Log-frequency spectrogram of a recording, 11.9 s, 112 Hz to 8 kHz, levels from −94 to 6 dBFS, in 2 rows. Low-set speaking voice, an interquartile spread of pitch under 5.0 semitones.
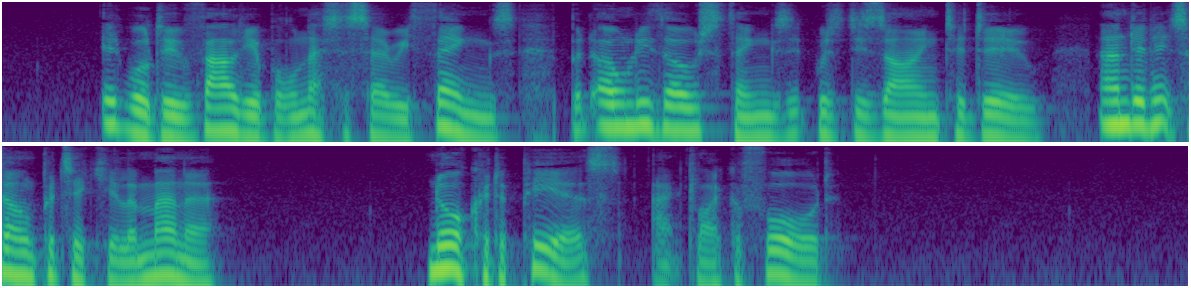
No: low, 130 Hz; average, 5.3 semitones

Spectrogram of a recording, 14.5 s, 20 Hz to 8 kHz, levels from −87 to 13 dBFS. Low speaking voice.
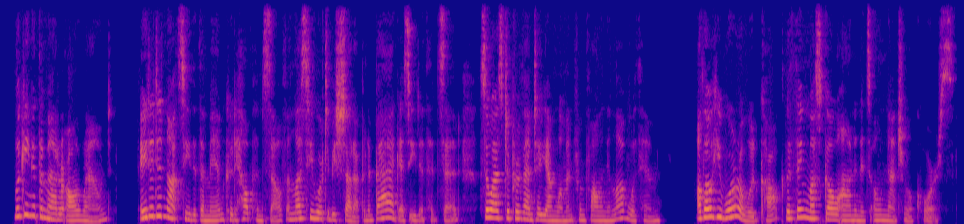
No: high, 200 Hz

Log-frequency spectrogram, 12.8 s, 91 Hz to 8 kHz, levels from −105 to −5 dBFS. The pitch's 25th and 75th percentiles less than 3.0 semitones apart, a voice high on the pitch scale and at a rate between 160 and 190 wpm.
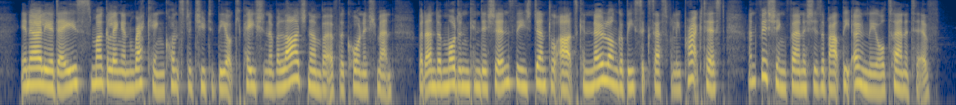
Yes: narrow, 2.5 semitones; high, 200 Hz; average, 170 wpm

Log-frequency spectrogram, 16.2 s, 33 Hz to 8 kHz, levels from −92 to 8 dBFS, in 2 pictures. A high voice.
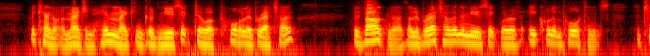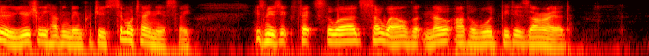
No: low, 120 Hz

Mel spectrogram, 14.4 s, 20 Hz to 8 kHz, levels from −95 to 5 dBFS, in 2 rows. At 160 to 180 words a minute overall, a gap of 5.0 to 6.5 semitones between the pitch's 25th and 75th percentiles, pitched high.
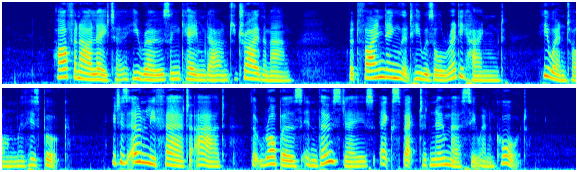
Yes: average, 175 wpm; wide, 5.6 semitones; high, 195 Hz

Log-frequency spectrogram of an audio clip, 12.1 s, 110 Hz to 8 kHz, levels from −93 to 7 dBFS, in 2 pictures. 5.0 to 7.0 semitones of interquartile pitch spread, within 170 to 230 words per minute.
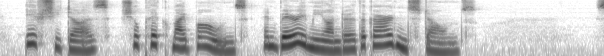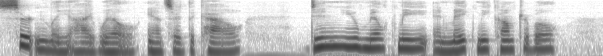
No: wide, 5.6 semitones; average, 145 wpm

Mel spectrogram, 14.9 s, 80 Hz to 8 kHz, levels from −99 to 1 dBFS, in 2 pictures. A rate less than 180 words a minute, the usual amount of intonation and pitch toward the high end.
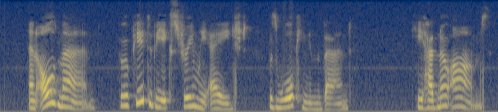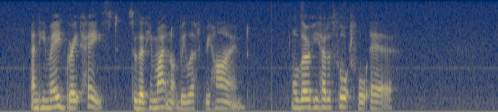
Yes: average, 150 wpm; average, 4.3 semitones; high, 205 Hz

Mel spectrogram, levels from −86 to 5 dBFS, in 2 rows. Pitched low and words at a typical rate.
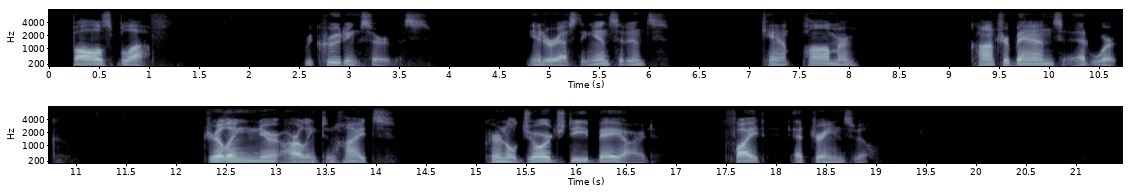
No: low, 100 Hz; slow, 60 wpm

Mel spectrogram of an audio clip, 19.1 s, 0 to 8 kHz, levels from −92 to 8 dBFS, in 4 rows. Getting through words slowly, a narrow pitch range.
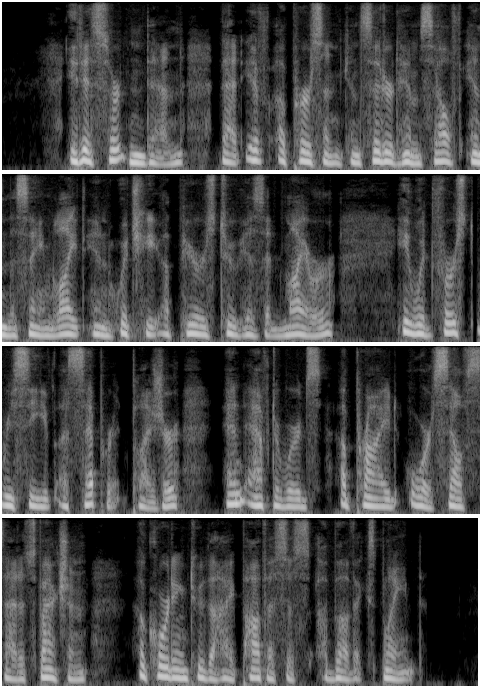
No: slow, 130 wpm; average, 3.8 semitones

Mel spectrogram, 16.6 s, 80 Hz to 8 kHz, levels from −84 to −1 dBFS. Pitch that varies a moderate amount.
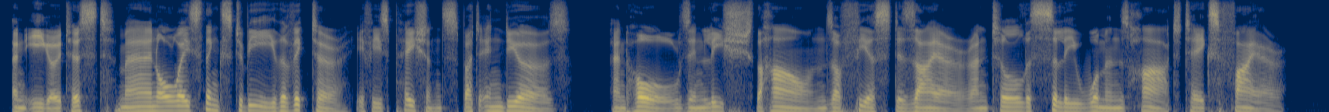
Yes: average, 3.3 semitones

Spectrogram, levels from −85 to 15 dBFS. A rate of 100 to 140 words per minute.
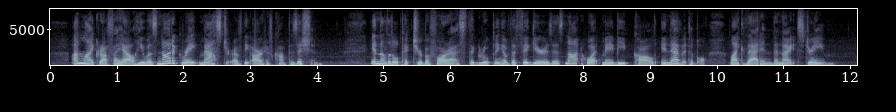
No: average, 185 wpm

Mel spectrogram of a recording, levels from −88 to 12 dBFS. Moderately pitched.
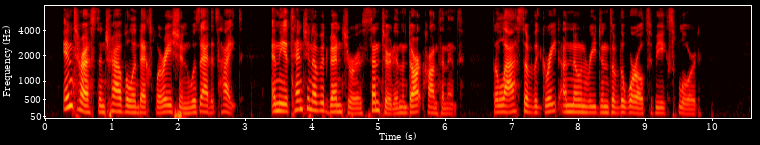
Yes: medium, 165 Hz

